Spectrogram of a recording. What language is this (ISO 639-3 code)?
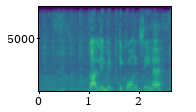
hin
